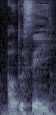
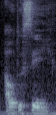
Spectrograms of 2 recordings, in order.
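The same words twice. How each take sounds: The two takes are said the same way.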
